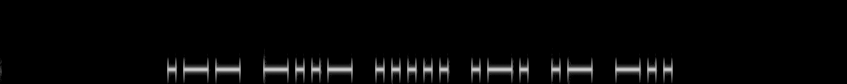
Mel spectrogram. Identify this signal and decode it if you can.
Morse code, heard as a keyed tone, about 15 wpm, 700 Hz. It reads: WX5RAD
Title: USA Call Signs - 6 Characters - Repeated 3x - 15wpm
